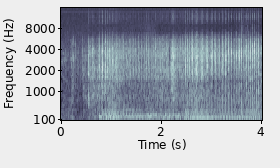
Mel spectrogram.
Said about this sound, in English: So yeah, a motorcycle riding... a motorcycle riding Edgar Allan Poe is an observer of morality... alongside God in this. Yeah. And the guy looked really cool, but yeah, he had a Lenore on the back of the bike and a bird on his shoulder.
